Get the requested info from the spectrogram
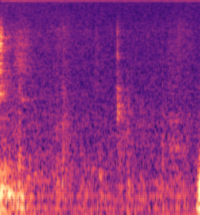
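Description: Quiet room tone in a lecture room, with one faint tick a little over a second in.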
